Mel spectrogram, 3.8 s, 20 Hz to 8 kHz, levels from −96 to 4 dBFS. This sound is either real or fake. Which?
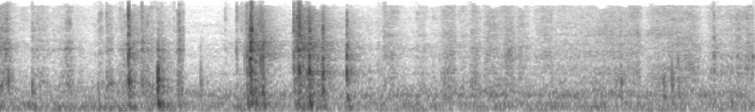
real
